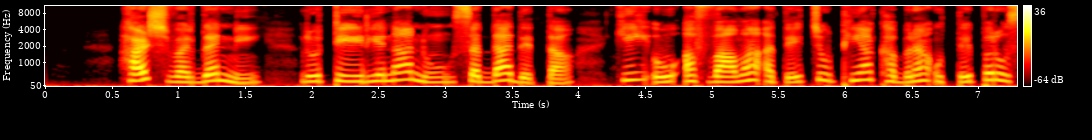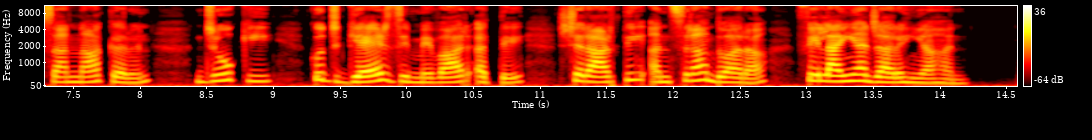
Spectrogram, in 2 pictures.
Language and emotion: Punjabi, neutral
